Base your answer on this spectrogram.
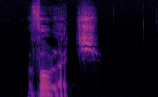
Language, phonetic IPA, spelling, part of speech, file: Polish, [ˈvɔlɛt͡ɕ], woleć, verb, Pl-woleć.ogg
